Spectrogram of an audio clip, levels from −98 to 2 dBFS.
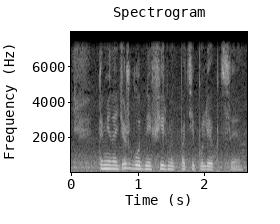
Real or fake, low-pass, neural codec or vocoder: real; 7.2 kHz; none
